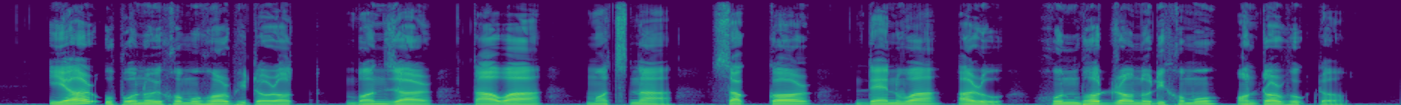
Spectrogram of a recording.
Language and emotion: Assamese, neutral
